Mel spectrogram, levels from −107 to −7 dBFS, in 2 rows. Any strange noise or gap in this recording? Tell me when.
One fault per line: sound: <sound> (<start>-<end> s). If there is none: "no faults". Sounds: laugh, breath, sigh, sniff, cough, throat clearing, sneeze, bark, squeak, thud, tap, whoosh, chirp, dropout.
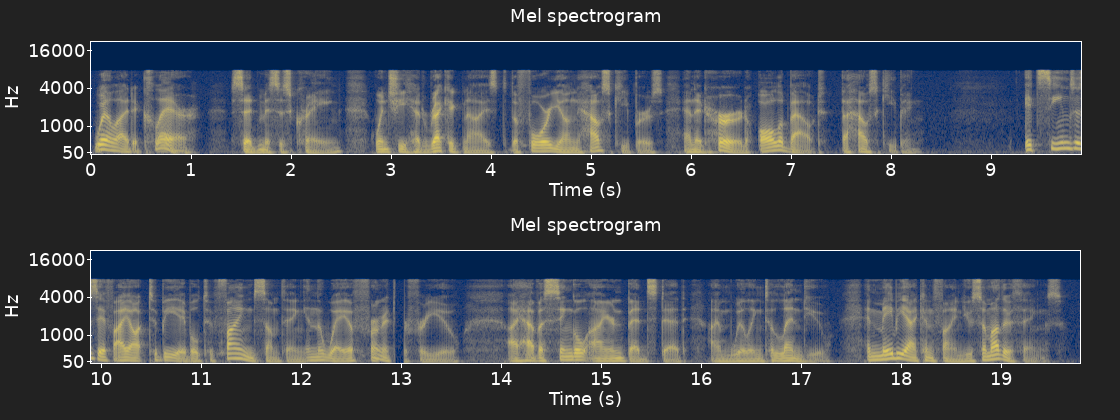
sound: dropout (12.9-13.0 s)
